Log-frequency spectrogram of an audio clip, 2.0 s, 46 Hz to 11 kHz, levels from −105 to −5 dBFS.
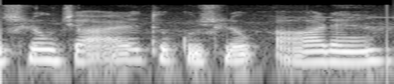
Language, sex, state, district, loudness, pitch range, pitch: Hindi, female, Bihar, Vaishali, -14 LUFS, 190-210 Hz, 200 Hz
